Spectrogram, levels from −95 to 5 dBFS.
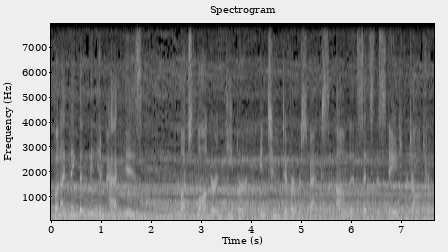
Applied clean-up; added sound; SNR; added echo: none; Fire; -2 dB; none.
